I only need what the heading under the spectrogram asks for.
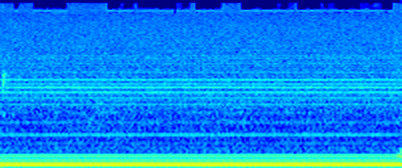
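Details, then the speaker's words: Fender Ultimate Chorus transistor guitar amp on the bench with a test speaker: steady low mains hum with a faint buzz on top. "okay we're in our test condition now uh ABS powered up I've got a speaker hanging on and we've got this nice low level Hub not horrible um you know noisy one we had"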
